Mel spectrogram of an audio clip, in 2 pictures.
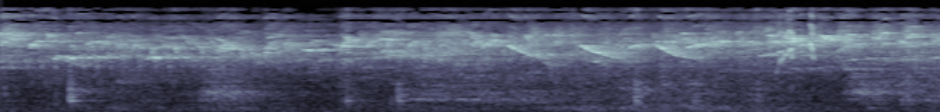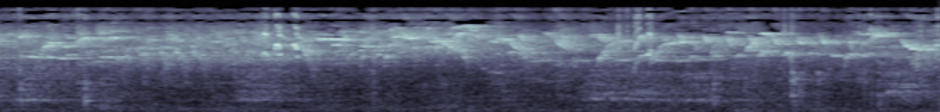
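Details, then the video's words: Norwich canary, a breeding male, delivers a fast, busy song of repeated downslurred chirps and rolling trills that carry on without a break for over nine seconds. "Norwich maschio riproduttore!"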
